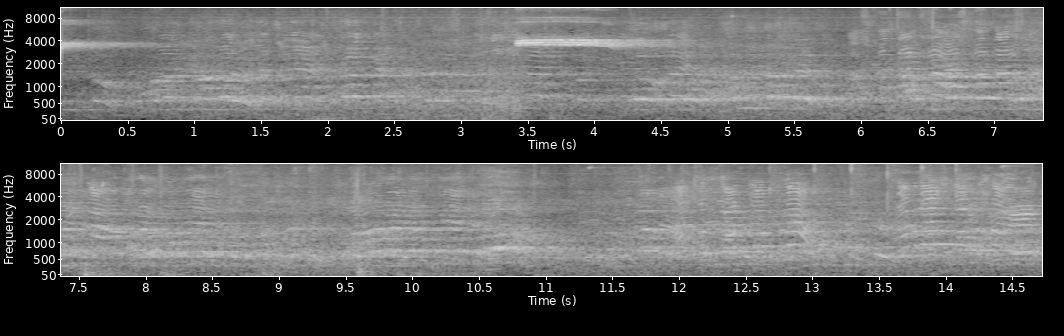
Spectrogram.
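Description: Spectators and coaches shout and call out in a large echoing hall.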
